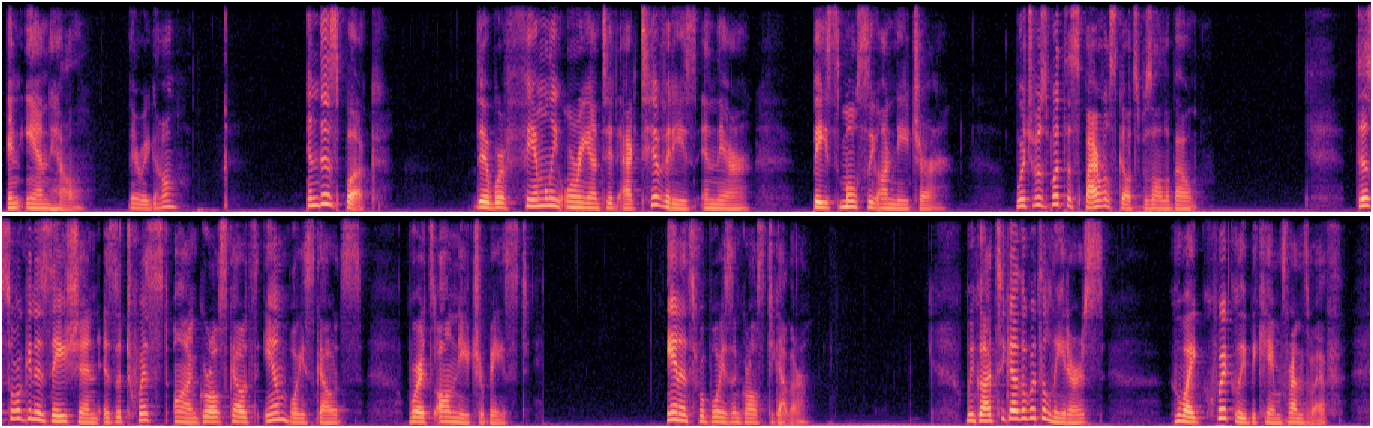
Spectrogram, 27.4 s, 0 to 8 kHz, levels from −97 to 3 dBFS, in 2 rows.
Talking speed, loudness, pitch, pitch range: 135 wpm, -19 LUFS, 185 Hz, 160-225 Hz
